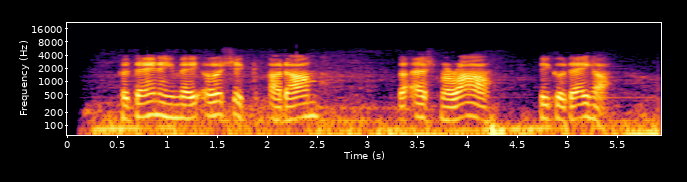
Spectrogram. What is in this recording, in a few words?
voice, hebrew language; Psalm 119:134; pedaynee may'osh'ek adam, ve'eshmera peekoodeyha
